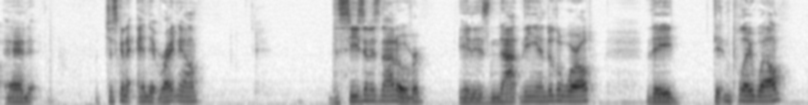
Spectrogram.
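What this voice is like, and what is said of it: Sick, strained voice. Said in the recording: “Please excuse my voice. I'm still kind of sick”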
